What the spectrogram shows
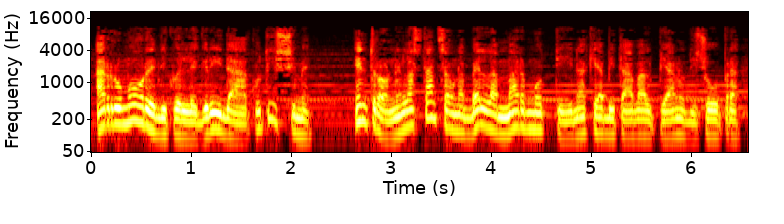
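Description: A man narrating a children's story in a theatrical, expressive way. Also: on the low side, moderate pace. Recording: music playing underneath.

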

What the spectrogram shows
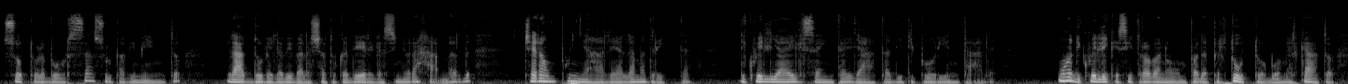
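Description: A low, gravelly male narrator reads a novel aloud in a calm, even storytelling manner. His voice is mellow and a little husky, recorded close and dry. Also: moderate pace, dry recording. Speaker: audiobook narrator. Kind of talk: scripted narration.

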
